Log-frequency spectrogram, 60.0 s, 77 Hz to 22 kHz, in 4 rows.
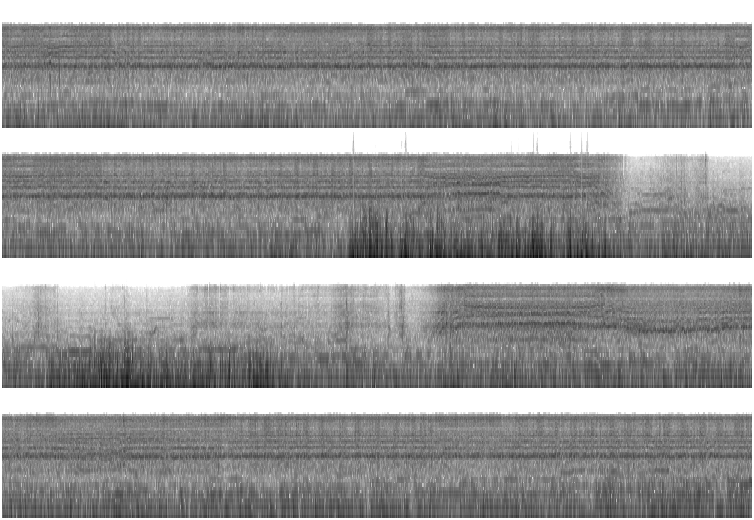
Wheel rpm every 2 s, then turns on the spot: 160, 160, 160, 160, 160, 160, 160, 160, 160, 160, 160, 160, 160, 60, 10, 10, 10, 30, 40, 120, 160, 120, 150, 160, 160, 160, 160, 160, 160, 160.
26-32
